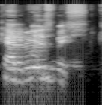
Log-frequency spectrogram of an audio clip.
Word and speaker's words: cataclysmic: How do you say it? Catechismic, Cataclysmic. – Cataclysmic.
